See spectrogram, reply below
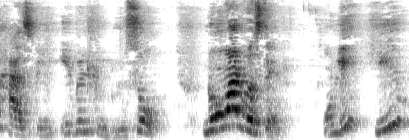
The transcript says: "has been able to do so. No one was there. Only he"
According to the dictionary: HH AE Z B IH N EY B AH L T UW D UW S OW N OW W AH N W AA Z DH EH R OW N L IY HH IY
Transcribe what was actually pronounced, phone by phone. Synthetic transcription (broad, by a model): HH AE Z B IH N EY B AH L T UW D UW S OW N OW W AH N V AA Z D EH R OW N L IY HH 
